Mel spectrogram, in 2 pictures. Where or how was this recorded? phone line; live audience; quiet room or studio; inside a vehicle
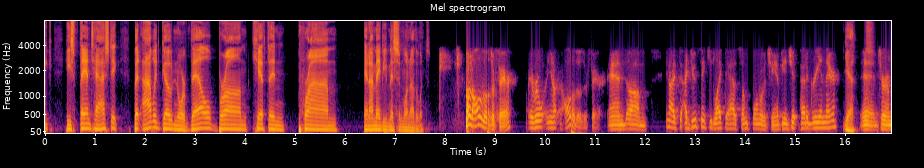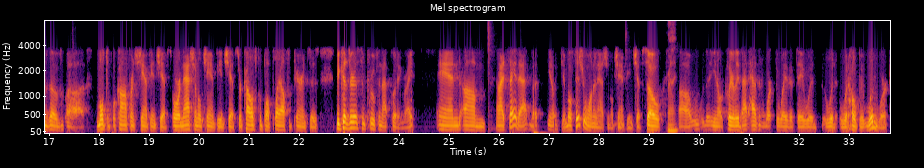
phone line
